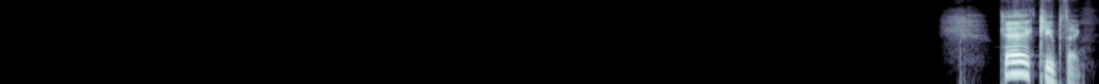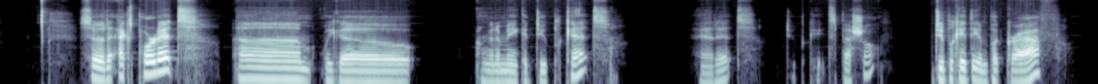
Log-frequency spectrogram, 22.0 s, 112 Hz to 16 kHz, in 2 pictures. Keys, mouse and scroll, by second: 11.6 click, 21.3 click.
